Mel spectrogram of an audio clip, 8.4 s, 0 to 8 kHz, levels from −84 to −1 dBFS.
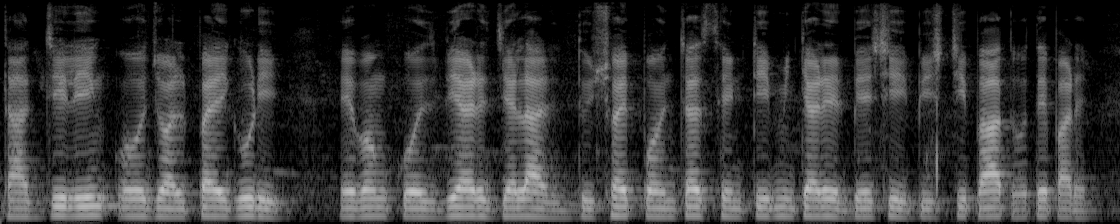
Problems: none marked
